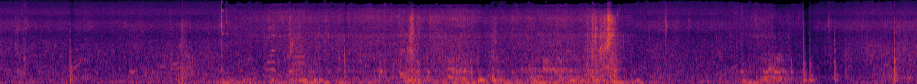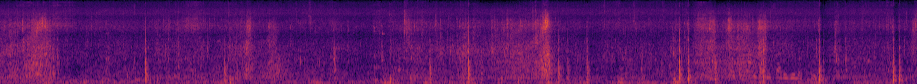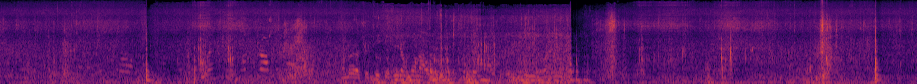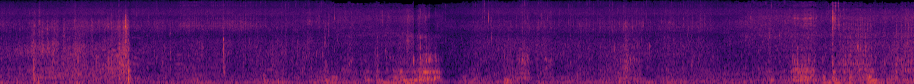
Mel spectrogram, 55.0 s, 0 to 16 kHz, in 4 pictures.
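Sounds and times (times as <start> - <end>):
water rushing along hull: 0.0 - 54.9
wind buffeting microphone: 0.0 - 54.9.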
